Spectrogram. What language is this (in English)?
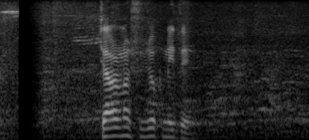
Bangla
